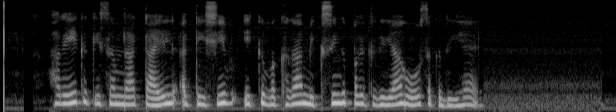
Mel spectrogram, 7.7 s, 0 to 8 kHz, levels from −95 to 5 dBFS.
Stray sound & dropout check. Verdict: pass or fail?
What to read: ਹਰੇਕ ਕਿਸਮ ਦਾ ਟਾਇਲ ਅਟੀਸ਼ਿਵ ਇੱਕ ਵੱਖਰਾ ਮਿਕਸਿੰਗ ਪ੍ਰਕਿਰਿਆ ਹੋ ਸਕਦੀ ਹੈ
pass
